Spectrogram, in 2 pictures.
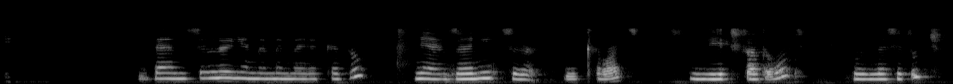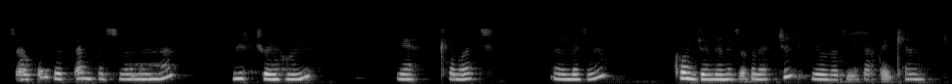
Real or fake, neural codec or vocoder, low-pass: fake; codec, 24 kHz, 0.9 kbps, WavTokenizer, medium music audio release; 5.4 kHz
